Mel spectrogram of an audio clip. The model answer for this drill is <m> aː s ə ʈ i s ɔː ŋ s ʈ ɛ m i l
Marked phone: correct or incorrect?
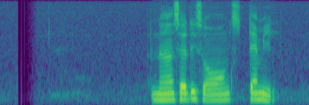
incorrect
